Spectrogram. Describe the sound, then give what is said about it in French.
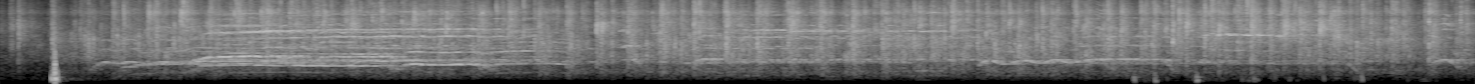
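Church audience stands and applauds, sustained clapping running throughout after one sharp hit at the start, with voices carrying over the claps. “J'aimerais bien qu'on se lève et qu'on applaudisse le Seigneur, franchement.”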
